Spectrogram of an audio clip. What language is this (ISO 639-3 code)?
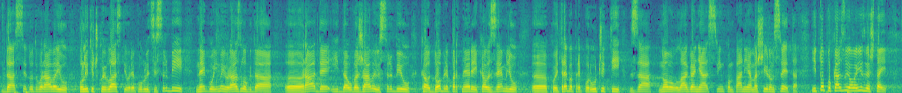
srp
